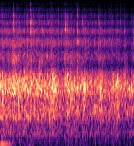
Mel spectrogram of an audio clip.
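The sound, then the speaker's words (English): An audience applauds for their pastor: steady applause fills the whole stretch, a dense wash of many hands clapping at once, fairly loud and continuous without any talking over it. “But like, uh, can can we just hear it for your pastor?”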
